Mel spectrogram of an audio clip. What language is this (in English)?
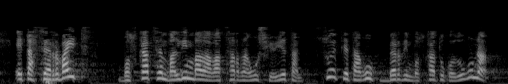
Basque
